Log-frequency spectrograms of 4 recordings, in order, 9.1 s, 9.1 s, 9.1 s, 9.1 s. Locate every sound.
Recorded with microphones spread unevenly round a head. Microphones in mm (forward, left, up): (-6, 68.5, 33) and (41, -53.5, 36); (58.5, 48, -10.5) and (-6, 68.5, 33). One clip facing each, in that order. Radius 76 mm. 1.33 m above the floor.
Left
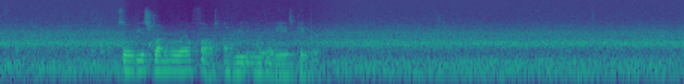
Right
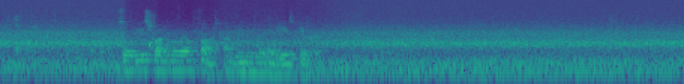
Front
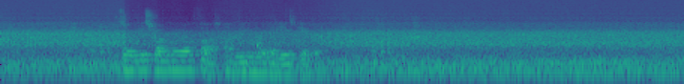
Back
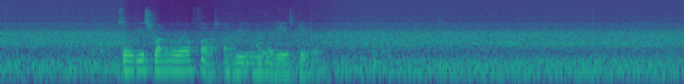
1.6 s a man speaking: straight behind, 2.5 m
